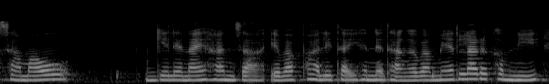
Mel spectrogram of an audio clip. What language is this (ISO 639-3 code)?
brx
